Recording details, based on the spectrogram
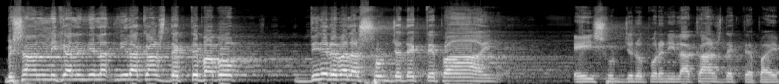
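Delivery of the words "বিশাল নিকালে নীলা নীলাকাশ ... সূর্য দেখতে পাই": high, loud sustained proclamation; full-force preaching. Acted. Preacher proclaiming God's creation to the crowd, high and loud. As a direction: raise the voice and proclaim it.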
